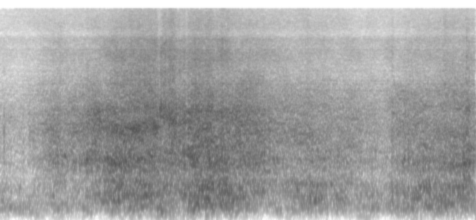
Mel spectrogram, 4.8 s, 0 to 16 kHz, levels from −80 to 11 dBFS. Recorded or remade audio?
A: remade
